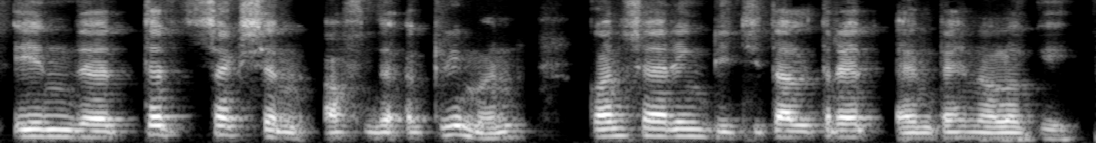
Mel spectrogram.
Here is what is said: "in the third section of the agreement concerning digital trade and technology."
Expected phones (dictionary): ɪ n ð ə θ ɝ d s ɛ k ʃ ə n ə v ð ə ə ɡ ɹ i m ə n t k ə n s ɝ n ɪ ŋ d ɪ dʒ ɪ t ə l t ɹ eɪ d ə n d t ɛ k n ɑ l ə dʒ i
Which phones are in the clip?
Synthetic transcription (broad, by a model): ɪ n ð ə t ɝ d s ɛ k ʃ ə n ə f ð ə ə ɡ ɹ i m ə n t k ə n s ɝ ɪ ŋ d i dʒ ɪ t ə l t ɹ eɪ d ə n t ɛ k n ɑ l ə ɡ i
